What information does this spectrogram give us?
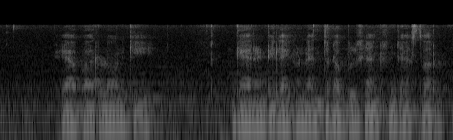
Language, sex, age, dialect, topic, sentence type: Telugu, male, 18-24, Utterandhra, banking, question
